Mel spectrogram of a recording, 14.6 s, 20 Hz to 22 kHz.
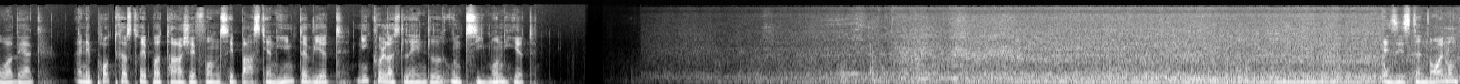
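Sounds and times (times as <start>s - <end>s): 
speech: 0.2s - 5.4s, 14.0s - 14.5s
engine rumble from inside a moving bus travelling to Graz: 6.5s - 14.5s.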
